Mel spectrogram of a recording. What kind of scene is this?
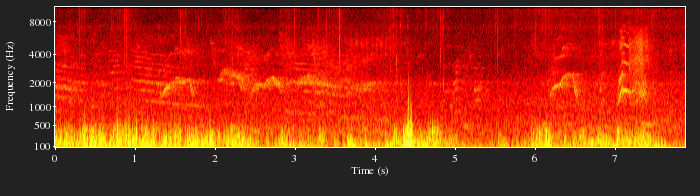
residential area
